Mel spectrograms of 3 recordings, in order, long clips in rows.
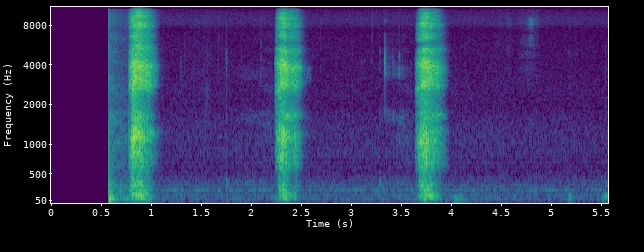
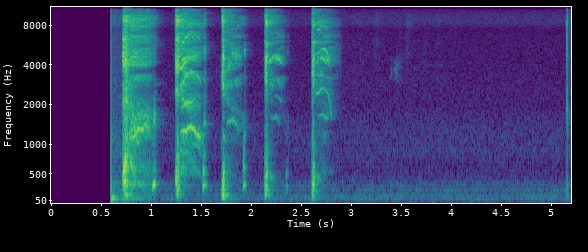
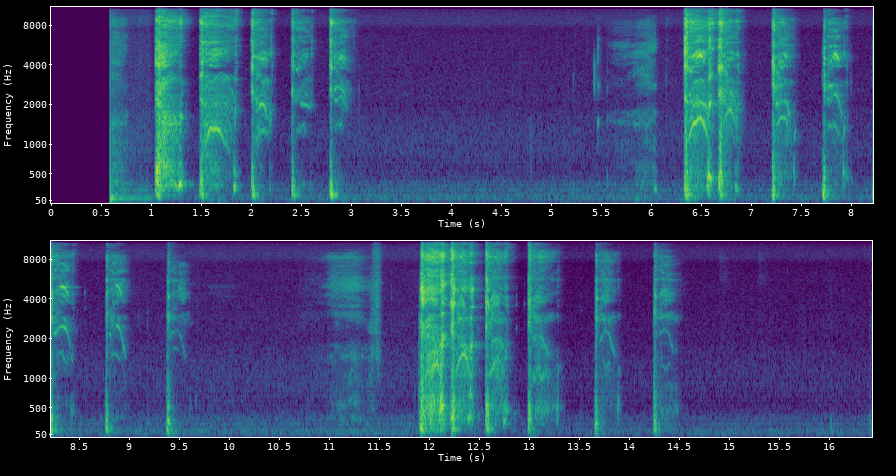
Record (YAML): exhalation_length: 5.6 s
exhalation_amplitude: 26027
exhalation_signal_mean_std_ratio: 0.27
cough_length: 5.2 s
cough_amplitude: 26027
cough_signal_mean_std_ratio: 0.32
three_cough_length: 16.4 s
three_cough_amplitude: 26028
three_cough_signal_mean_std_ratio: 0.3
survey_phase: beta (2021-08-13 to 2022-03-07)
age: 65+
gender: Female
wearing_mask: 'No'
symptom_cough_any: true
smoker_status: Ex-smoker
respiratory_condition_asthma: true
respiratory_condition_other: false
recruitment_source: REACT
submission_delay: 1 day
covid_test_result: Negative
covid_test_method: RT-qPCR
influenza_a_test_result: Negative
influenza_b_test_result: Negative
